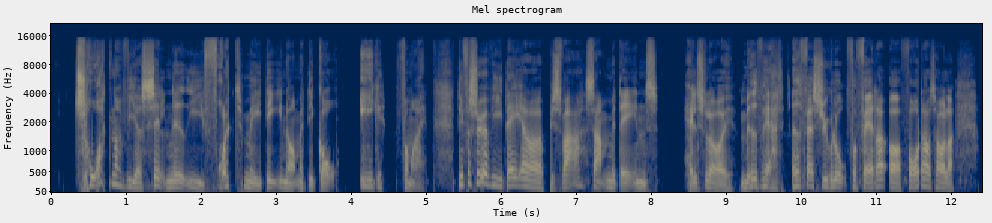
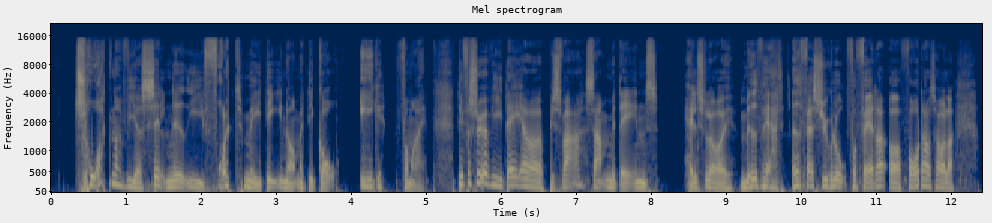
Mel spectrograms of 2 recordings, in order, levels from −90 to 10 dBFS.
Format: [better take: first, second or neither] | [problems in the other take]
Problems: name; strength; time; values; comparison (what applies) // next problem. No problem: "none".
second | thin; somewhat; fading below 650 Hz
